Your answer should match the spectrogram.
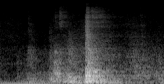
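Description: A cupboard opened to take out a Native American flute, making a single short knock and rub of the door that peaks just under a second in, with faint rustling around it.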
